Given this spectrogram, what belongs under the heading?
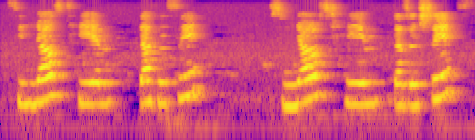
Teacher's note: the speaker isn't sure, and asks for confirmation. In this situation, you have to bring the voice up at the end of the question.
